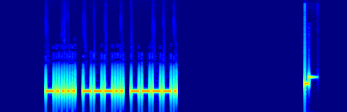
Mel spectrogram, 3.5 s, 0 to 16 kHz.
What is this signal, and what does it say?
Morse code, heard as a keyed tone, about 44 wpm, 700 Hz. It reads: 689
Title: Numbers - 3-Digit 45wpm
